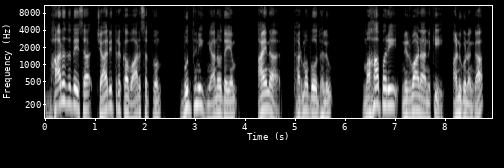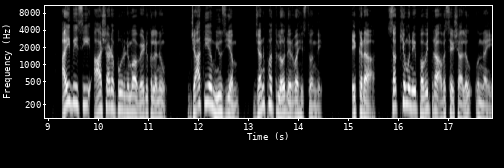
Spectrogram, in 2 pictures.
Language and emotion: Telugu, neutral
